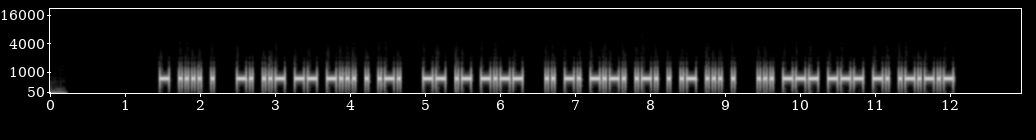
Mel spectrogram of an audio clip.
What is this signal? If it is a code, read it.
Morse code, heard as a keyed tone, about 27 wpm, 700 Hz. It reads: THE NUMBER MAY INCREASE SOON.
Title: Sentences from Top 1000 Words - Review Part 4 - 28wpm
